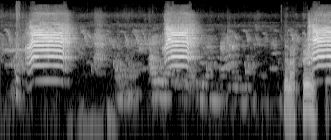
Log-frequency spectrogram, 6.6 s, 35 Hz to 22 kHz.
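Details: Young goat kid in a Bangladeshi village being castrated at home by traditional means, giving loud harmonic bleats around 0.6–1.4 s, 3.3–4 s and again near 6 s, with men talking in between.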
